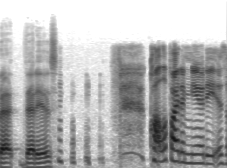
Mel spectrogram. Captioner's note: chuckles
